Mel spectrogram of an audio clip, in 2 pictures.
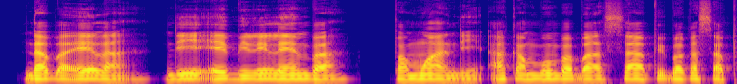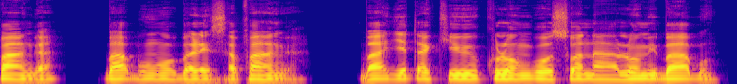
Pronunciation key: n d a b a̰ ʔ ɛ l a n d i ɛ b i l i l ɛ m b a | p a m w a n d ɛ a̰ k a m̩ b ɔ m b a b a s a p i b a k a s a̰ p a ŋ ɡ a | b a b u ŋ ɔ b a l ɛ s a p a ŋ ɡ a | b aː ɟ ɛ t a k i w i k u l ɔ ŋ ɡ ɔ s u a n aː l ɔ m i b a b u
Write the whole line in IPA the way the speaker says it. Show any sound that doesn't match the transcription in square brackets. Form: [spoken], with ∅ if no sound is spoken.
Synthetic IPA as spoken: n d a b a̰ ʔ ɛ l a n d i ɛ b i l i l ɛ m b a | p a m w a n d [i] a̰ k a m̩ b ɔ m b a b a s a p i b a k a s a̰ p a ŋ ɡ a | b a b u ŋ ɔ b a l ɛ s a p a ŋ ɡ a | b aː ɟ ɛ t a k i w i k u l ɔ ŋ ɡ ɔ s [w] a n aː l ɔ m i b a b u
